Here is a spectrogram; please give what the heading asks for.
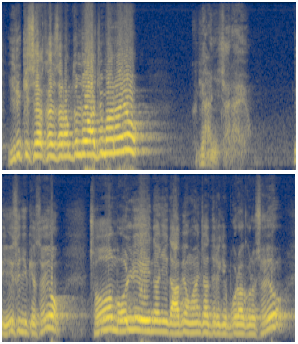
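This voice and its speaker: High-voiced pastor, lively animated sermon. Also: male voice. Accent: Gyeongsang Korean. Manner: animated storytelling, shouting acted quotes; asks the congregation questions.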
